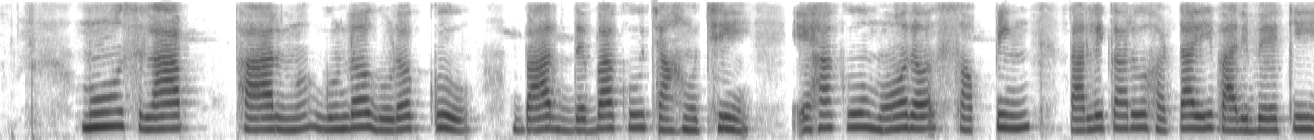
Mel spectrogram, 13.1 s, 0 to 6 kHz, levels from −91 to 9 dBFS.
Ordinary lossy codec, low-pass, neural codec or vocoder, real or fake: AAC, 24 kbps; 5.4 kHz; codec, 16 kHz in and 24 kHz out, 2.2 kbps, FireRedTTS-2 codec; fake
